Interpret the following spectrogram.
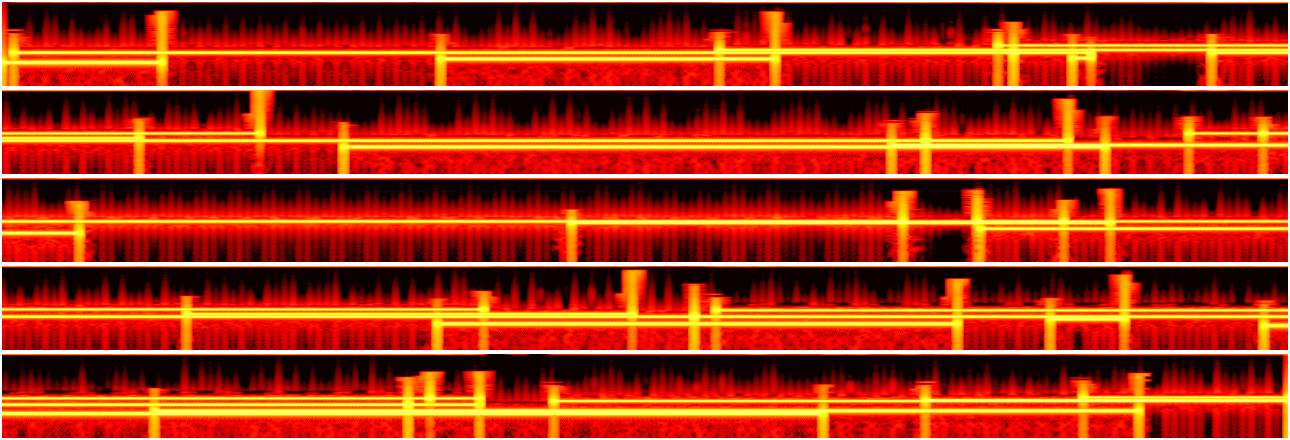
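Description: Electronically generated pure sine tones, one or two sounding at once, each held for one to a few seconds before jumping abruptly to another low-to-middle pitch, with a faint click at each change.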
